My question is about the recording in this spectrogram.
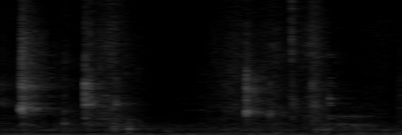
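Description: A few faint clicks and rustles of a smartphone being fitted into a plastic tripod phone adapter: one near the start, another about half a second in, and one just past a second in.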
